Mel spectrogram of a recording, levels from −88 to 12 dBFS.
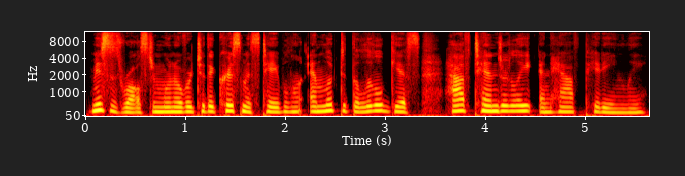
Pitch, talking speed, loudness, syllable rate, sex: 195 Hz, 200 wpm, -19 LUFS, 5.7 syllables/s, female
